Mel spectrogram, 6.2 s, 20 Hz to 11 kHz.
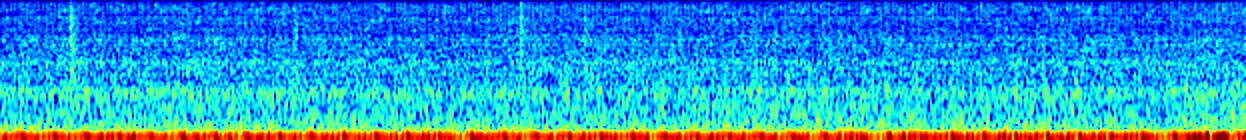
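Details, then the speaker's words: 2011 Mustang GT 5.0 Coyote, new Gen 2 short block with reused Gen 1 heads, ~7,000 miles since rebuild, E85: V8 idle with rhythmic tick or knock about three per second; golden metal flakes in oil, owner unsure if rod knock or tick. "motor as you see I've only put about [Music] 7,000 miles on it and listen to it it's got a pretty good tick to it let me see if I can capture it for you"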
